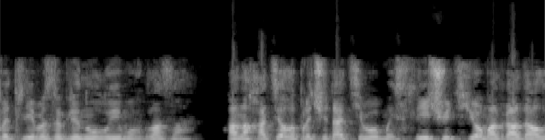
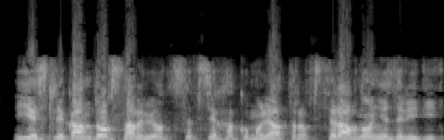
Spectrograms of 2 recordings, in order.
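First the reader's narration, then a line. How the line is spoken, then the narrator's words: Shouted reply. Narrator (Russian): прокричал в ответ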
